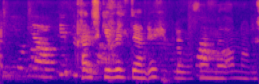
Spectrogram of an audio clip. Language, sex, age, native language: Icelandic, male, 11, Icelandic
